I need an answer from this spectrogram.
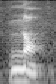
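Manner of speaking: ordinary talk, nothing marked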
